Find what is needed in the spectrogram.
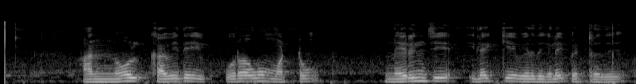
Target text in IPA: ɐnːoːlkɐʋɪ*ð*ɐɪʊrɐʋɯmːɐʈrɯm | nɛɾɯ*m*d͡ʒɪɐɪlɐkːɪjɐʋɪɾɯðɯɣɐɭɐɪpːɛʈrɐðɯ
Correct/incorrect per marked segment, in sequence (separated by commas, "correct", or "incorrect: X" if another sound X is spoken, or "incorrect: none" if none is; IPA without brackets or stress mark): correct, incorrect: ɲ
